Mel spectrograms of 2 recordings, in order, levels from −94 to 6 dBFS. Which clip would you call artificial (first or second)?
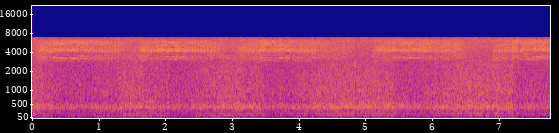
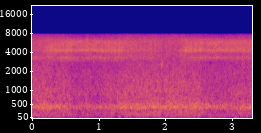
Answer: second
